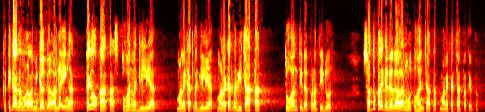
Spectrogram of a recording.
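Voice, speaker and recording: A man giving a motivational seminar talk to a live audience, animated and joking, speaking to them directly. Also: high-pitched, fast talker. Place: large hall with audience. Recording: long hall reverb.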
